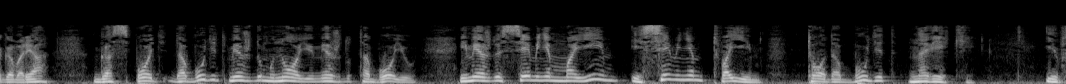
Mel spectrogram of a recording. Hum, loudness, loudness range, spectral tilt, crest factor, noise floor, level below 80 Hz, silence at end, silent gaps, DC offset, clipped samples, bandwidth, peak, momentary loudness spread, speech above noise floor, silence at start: none; -19 LUFS; 2 LU; -6.5 dB/octave; 14 dB; -41 dBFS; -38 dBFS; 0 s; none; under 0.1%; under 0.1%; 6.6 kHz; -4 dBFS; 8 LU; 23 dB; 0 s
